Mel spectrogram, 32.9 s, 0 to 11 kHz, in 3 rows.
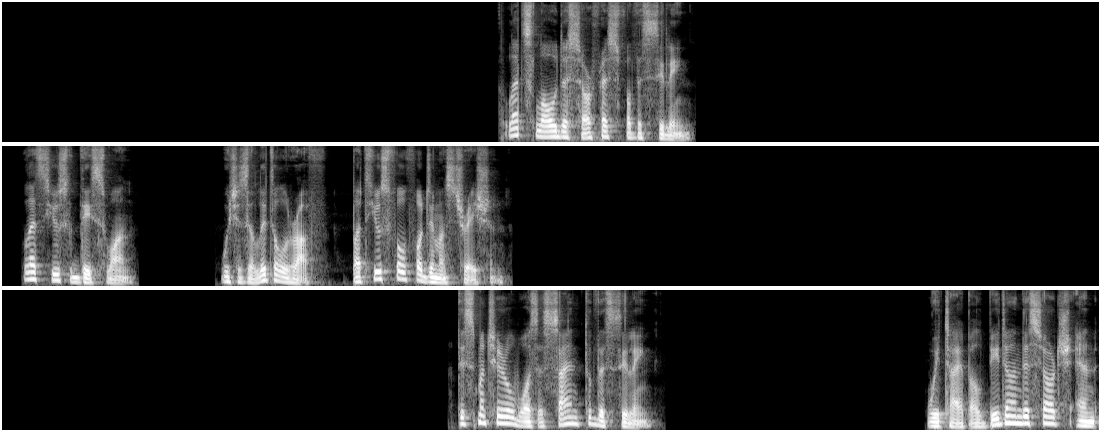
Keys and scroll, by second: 1.9-3.0 typing, 3.7 Return, 4.9-7.0 typing, 27.5-28.9 typing.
